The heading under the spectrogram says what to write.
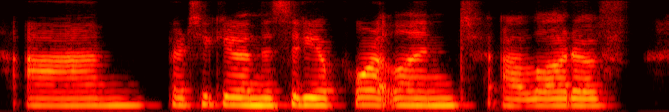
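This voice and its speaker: A bright, sharp tone comes through at a moderate pace against a quiet background. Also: woman. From Canary Islands, Spain. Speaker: state government economic development official. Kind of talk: conference presentation. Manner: halting, many fillers.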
